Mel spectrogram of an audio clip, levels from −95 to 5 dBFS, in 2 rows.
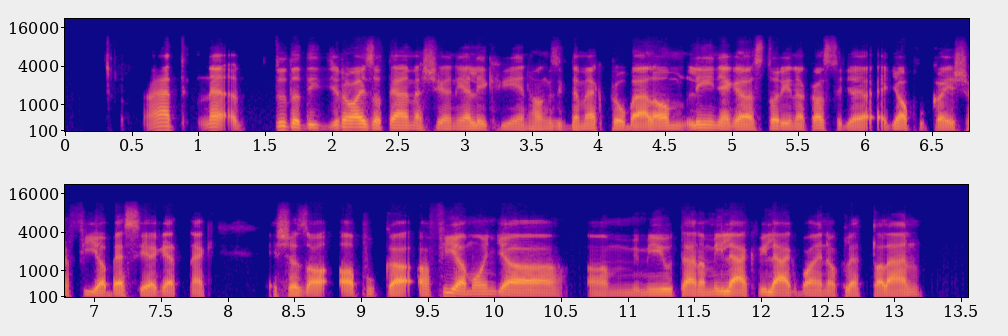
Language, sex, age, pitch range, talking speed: Hungarian, male, 20-39, 85-100 Hz, 160 wpm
